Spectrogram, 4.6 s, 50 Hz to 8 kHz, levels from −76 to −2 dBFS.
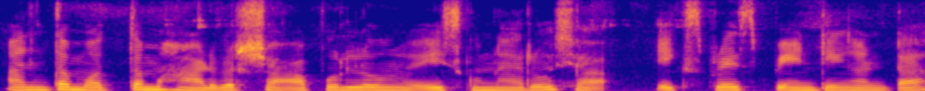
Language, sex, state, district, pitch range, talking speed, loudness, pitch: Telugu, female, Andhra Pradesh, Sri Satya Sai, 190-210 Hz, 130 wpm, -16 LUFS, 200 Hz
